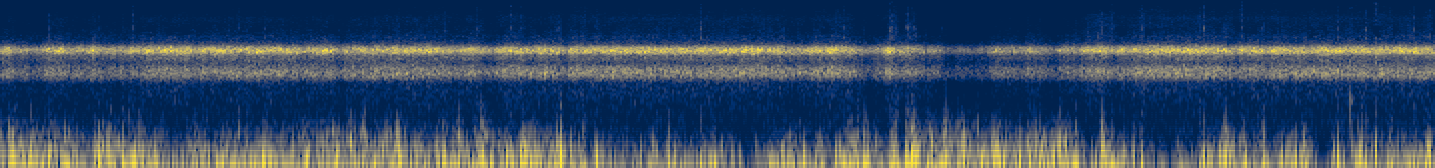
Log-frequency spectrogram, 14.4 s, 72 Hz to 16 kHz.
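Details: Frog chorus from flooded rice fields in planting season, recorded 30 May 2011; a steady, shimmering mass of calls runs the whole time, briefly thinning near the middle, with gusty low rumble underneath.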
